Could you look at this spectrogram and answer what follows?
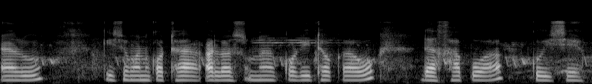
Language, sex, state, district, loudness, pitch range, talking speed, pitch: Assamese, female, Assam, Kamrup Metropolitan, -23 LUFS, 195-205 Hz, 90 wpm, 200 Hz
